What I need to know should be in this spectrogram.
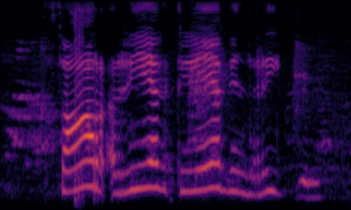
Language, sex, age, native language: Icelandic, male, 10, Icelandic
